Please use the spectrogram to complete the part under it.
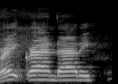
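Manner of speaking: put-on American accent. Imitating a descendant listing his namesake forefathers: bad American accent. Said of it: "both for my bad accent".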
